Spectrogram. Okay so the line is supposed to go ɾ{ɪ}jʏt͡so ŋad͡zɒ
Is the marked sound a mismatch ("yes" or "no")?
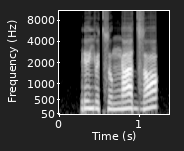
no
